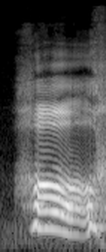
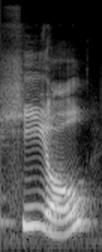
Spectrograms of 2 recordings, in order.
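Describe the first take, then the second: First: The vowel is reduced to a short schwa. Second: The vowel is a clear long ee sound. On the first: This is how it sounds in quick speech. "which becomes hull" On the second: This is the very clear form. "You could say heel, heel, that's very clear"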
